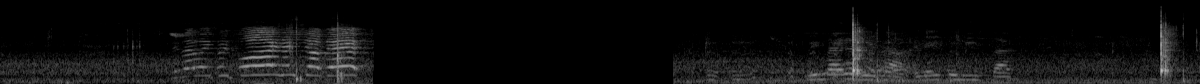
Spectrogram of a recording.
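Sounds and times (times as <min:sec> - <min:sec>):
people talking: 0:01.8 - 0:03.6, 0:07.1 - 0:10.2.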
